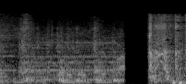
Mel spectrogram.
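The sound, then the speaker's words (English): A lawn mower engine cranks and catches, settling into a rough, steady mid-pitched rumble. It cuts out for a brief moment of silence, then roars back just as loud. “A proven machine to reduce your mowing time? Count me in. A new Exmark mower costs a whole lot less right now”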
